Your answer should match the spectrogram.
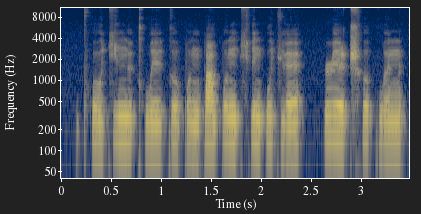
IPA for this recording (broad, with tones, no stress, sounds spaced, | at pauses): pʰ o˧˥ ʊ̯ t͡ɕ i˥ ŋ y˧˥ kʰ w e˧˥ ɪ̯ k ɤ˥˩ p ɤ˨˩ ŋ p ɑ˥˩ ʊ̯ p ɤ˥ ŋ t͡ɕʰ i˥˩ n p u˥ t͡ɕ ɥ ɛ˧˥ | ɻ e˥˧ ɪ̯ ʈ͡ʂʰ ɤ˥˩ k w ə˥ n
